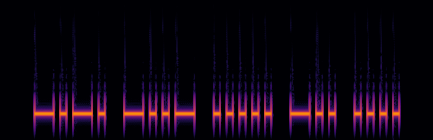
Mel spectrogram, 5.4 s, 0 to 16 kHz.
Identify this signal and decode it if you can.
Morse code, heard as a keyed tone, about 16 wpm, 700 Hz. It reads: CX5DH
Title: DXCC-100 Call Signs - 5 Characters - 15wpm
